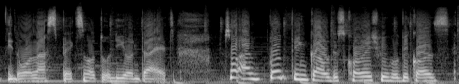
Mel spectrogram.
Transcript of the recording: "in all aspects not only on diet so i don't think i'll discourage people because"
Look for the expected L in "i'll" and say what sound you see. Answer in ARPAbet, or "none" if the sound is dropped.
W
